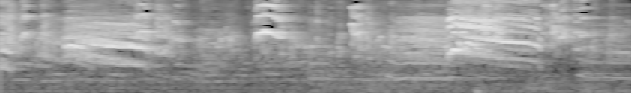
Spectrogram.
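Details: Alexander talking parrot, an Indian ringneck; rasping high screeches and short descending squawks in four loud bursts, with quieter chatter between them.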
